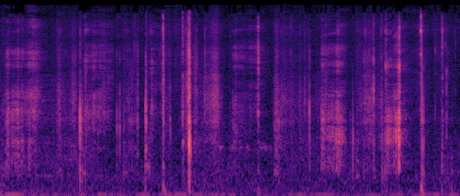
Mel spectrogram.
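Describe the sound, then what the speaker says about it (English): Quiet, irregular snips and crisp cutting sounds of sharp scissors cutting super bulky yarn, spaced unevenly, close up with no talking. "you take a sharp pair of scissors and you start cutting in the center"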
